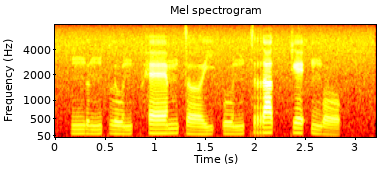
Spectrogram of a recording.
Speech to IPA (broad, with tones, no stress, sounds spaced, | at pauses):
ŋ ɯ˩˦ ŋ p l u˩˦ n pʰ ɛː˦˥ m t ɤː˩˦ j ʔ u˩˦ n t r a˥˩ t̚ k e˥˩ ʔ ŋ o˨˩ k̚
